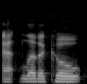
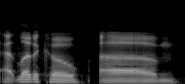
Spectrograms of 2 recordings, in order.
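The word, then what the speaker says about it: Atlético: Interesting rumors going around here about a potential Barcelona Atletico swap deal, perhaps.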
